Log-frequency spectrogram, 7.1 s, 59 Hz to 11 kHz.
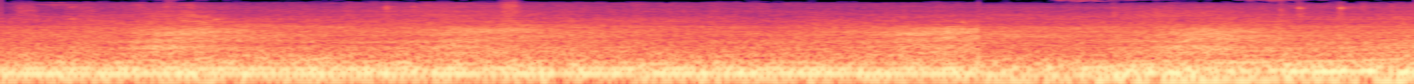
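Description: Scania OmniLink CK94UB city bus heard from inside the passenger cabin while driving: a steady low engine hum over road and tyre noise, with other traffic passing by.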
